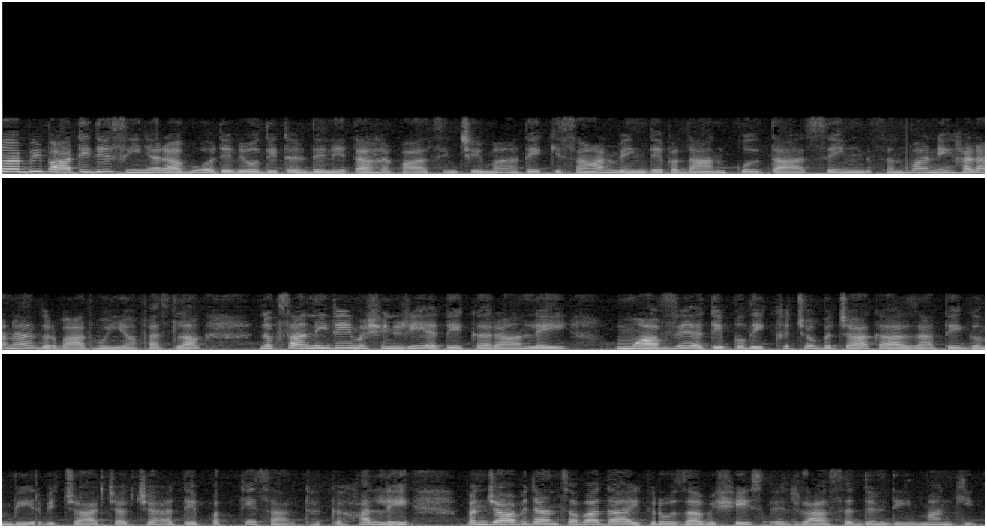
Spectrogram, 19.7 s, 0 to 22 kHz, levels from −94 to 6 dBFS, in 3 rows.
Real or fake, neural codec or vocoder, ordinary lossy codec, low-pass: fake; codec, 24 kHz, 0.9 kbps, WavTokenizer, medium speech release version 2; none; 7.2 kHz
